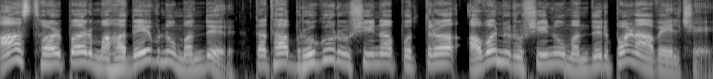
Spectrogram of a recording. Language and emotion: Gujarati, neutral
